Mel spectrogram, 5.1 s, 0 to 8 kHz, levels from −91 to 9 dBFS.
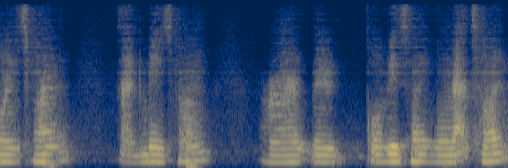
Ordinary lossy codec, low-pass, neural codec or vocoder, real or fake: MP3, 48 kbps; 7.2 kHz; codec, 44.1 kHz, 0.9 kbps, DAC; fake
